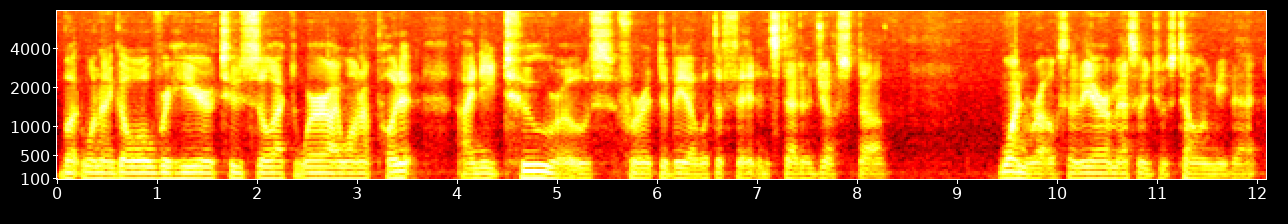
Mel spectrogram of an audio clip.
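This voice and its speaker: A male instructor with a low voice and a gravelly fry talks through an on-screen software lesson. His delivery stays quite flat as he explains each step and thinks aloud. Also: moderate pace. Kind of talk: spoken screen-recorded software tutorial.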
